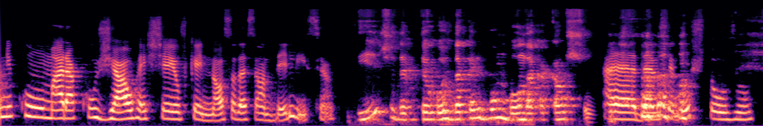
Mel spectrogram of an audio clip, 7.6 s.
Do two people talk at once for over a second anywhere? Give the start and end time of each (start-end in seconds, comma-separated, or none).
none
